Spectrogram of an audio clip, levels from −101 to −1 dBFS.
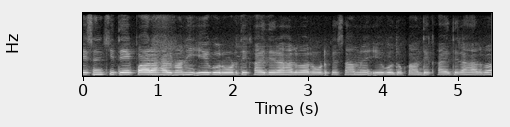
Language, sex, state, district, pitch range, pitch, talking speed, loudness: Bhojpuri, female, Uttar Pradesh, Ghazipur, 215-225 Hz, 220 Hz, 230 wpm, -17 LUFS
